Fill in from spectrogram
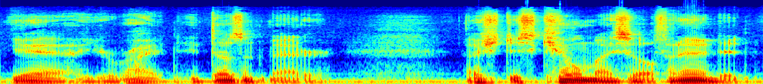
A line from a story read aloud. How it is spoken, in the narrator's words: mumbling back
